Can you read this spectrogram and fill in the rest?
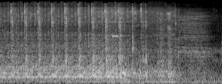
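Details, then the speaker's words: Juki HZL-K65 horizontal-hook sewing machine after repair of its needle bar and hook shaft, quilting stitch test: quick, even ticking at about six to seven stitches a second, then a clean stop. Runs smoothly. "누빔 바느질 또 해보는 거고,"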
